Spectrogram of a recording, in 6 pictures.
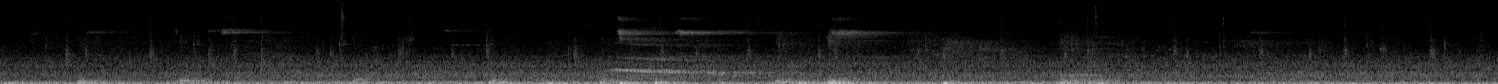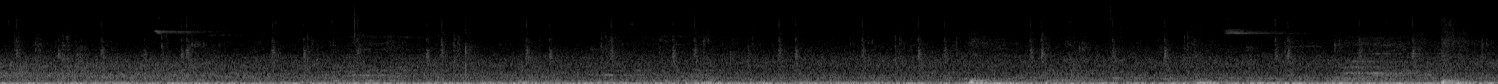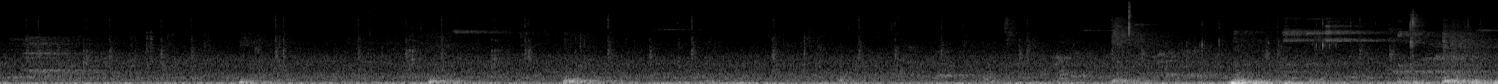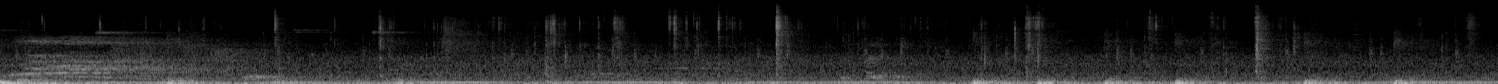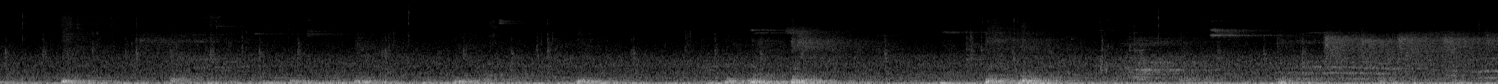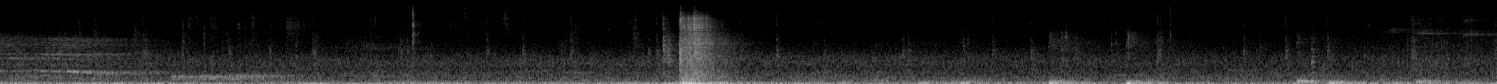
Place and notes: in front of the sports hall / gymnasium at Ziherlova ulica, late evening.
(Sony PCM D50, DPA4060)
Ljubljana, Slovenia, 5 November 2012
